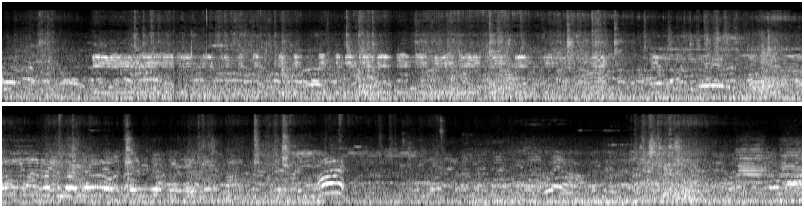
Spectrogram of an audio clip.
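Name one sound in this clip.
A large crowd of men shouts and clamours close by.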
